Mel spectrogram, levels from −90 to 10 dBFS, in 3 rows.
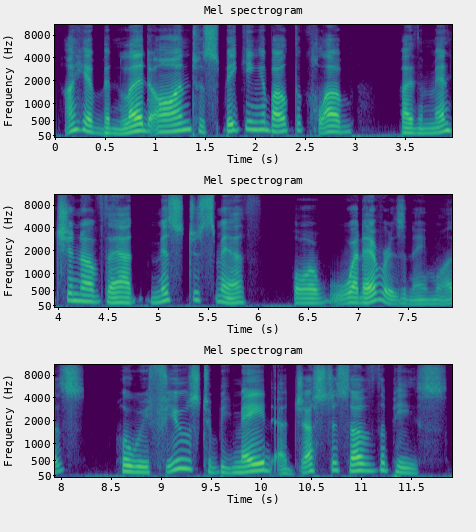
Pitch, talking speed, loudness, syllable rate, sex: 165 Hz, 160 wpm, -21 LUFS, 3.7 syllables/s, female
